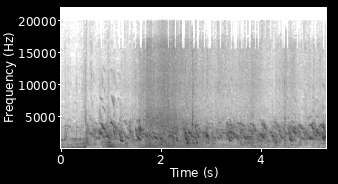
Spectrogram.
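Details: Chickens being fed in the morning on a small rural farm; many birds clucking and chattering at once in a steady mid-pitched chorus, with a brief low thump at the start.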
